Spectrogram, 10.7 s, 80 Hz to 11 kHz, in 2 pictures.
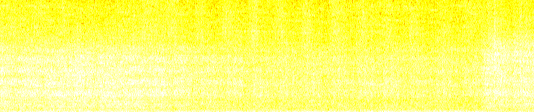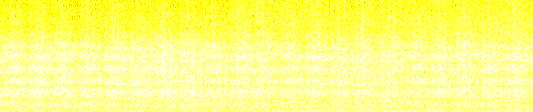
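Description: A locomotive at high speed in the railway simulator Trainz 2022 gives a continuous dense roar of engine and rolling noise, steady and fairly loud, with a slight shift in tone midway.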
